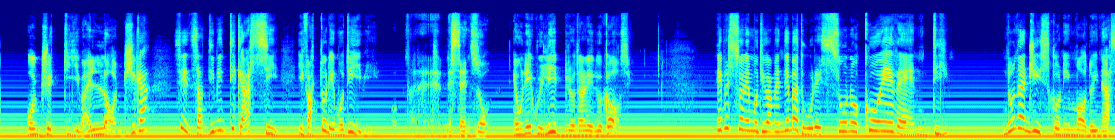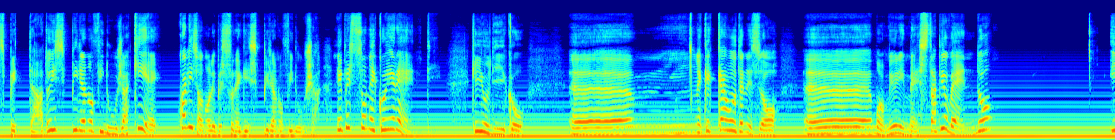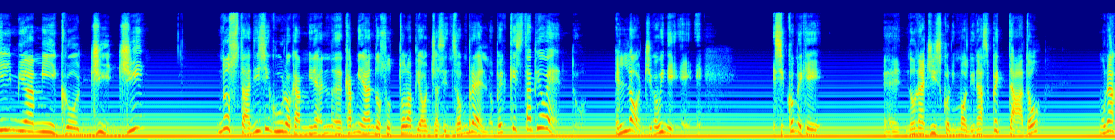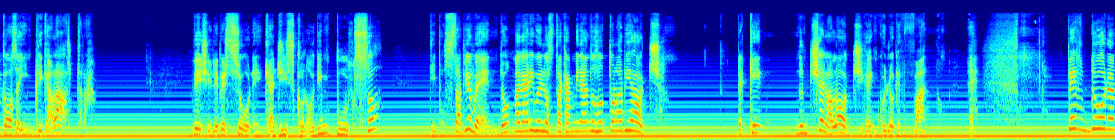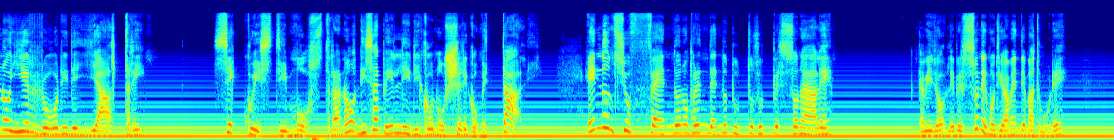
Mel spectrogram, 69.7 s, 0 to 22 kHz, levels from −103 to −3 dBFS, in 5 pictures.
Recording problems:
electrical hum; noticeable; throughout; 60 Hz, 10 dB below the speech

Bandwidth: 14.5 kHz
